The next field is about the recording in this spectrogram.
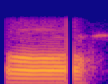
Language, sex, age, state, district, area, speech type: Manipuri, male, 60+, Manipur, Kangpokpi, urban, conversation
